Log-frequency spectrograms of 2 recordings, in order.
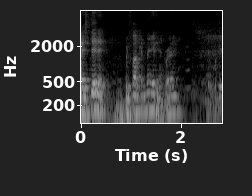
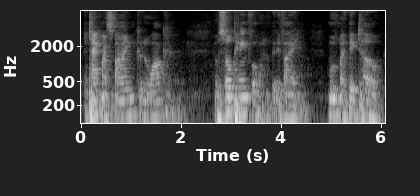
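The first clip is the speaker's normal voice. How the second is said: normal talking voice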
